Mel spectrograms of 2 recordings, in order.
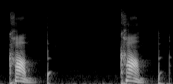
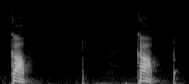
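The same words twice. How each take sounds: First: "cup" said as cob, ending in a voiced B; final B sound. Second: "cup" said as cop, ending in a voiceless P; final P sound. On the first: Teacher compares B against P for learners, voiced final B in "cup". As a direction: voice the last consonant of "cup" as B. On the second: Teacher compares P against B for learners, voiceless final P in "cup". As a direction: end "cup" on a crisp unvoiced P. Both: Shown as a demonstration. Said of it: "mari kita bandingkan suara B dan suara P".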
